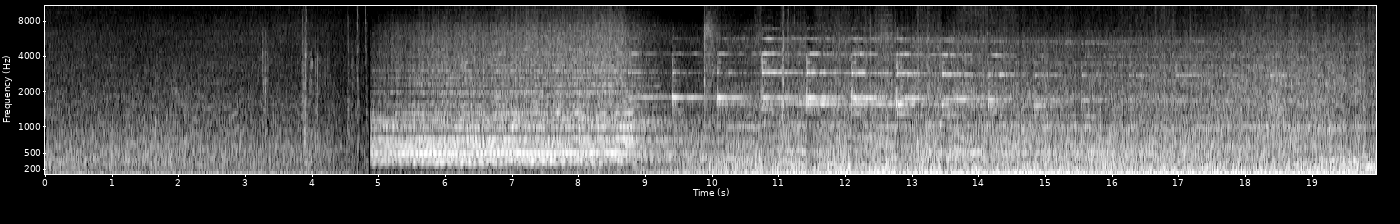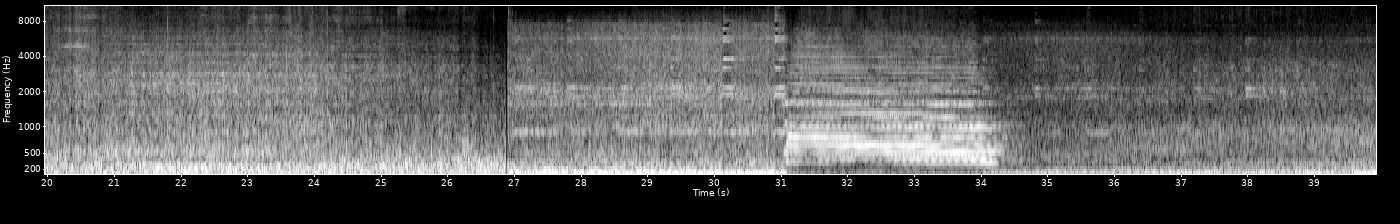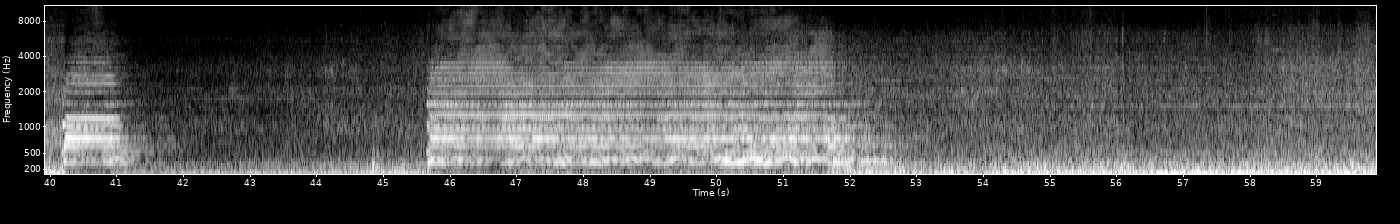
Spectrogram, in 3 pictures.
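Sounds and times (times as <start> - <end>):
train wheels rolling on rails: 0.0 - 41.2, 41.9 - 59.9
locomotive horn blowing: 4.9 - 9.6, 26.9 - 34.8, 40.2 - 41.9, 45.6 - 53.0.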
